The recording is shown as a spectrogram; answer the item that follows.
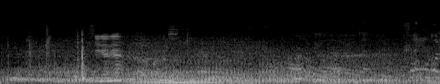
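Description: A helicopter's rotor thudding steadily, swelling a little around the middle and easing off again.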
